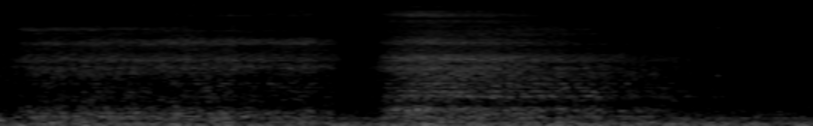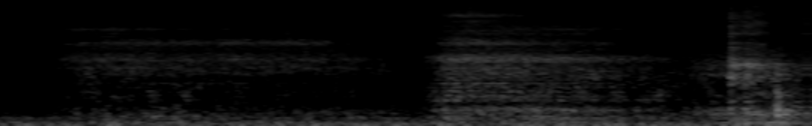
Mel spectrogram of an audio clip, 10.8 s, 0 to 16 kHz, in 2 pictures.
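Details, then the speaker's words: Adult, respiratory rate 14, breathing normally then maximally with the student physiotherapist's thumbs on the sternal angle for upper chest wall assessment: slow, deep, airy breaths, about two cycles; symmetrical anterior-superior movement, normal deep breathing. "so on that assessment my thumbs had anterior and superior movement in the upper chest wall and both sides were symmetrical"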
